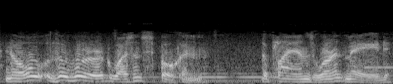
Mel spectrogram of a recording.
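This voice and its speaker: A man hosting a radio drama with measured, theatrical, ominous scripted narration. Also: medium pitch, very animated, creaky. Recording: tinny narrowband radio, music behind.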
